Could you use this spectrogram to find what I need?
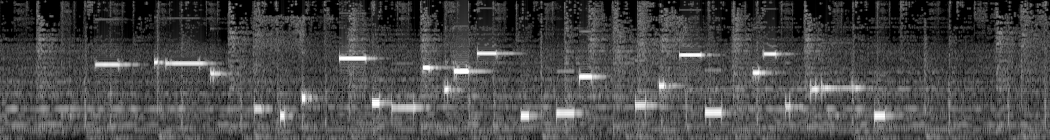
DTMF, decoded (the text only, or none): none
